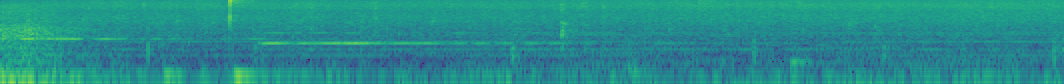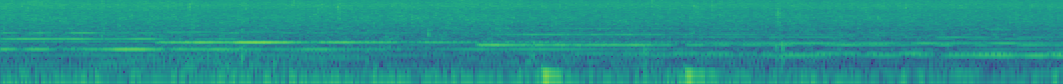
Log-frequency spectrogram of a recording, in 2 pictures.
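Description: Steady rainfall with a slow film score over it: long held notes that move to a new pitch every second or two.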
